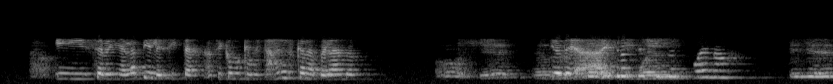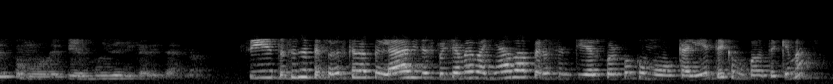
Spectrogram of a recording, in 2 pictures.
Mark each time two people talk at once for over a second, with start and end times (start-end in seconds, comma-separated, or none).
5.4-6.8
